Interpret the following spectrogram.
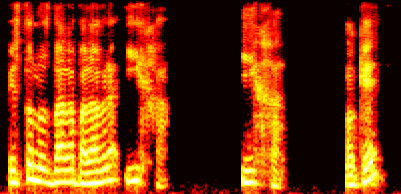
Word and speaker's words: hija: con h pero ojo en español moderno no pronunciamos la H porque filia en español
